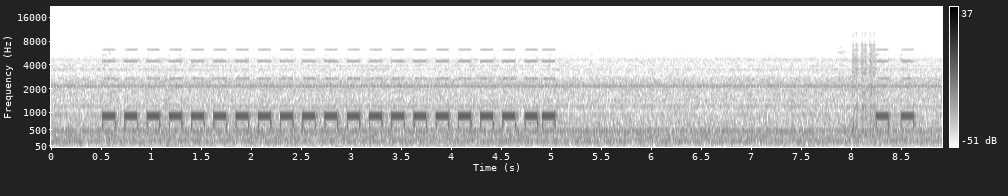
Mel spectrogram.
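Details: Compaq LTE Elite 4/50E laptop during boot: quick run of about twenty even mid-pitched beeps, roughly four a second, then silence and a short burst; abnormal startup warning, motherboard condition unknown, cause unconfirmed.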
